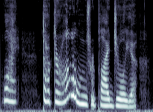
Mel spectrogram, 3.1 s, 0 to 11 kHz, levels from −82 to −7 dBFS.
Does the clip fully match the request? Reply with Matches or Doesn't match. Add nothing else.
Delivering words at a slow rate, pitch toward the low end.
Doesn't match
